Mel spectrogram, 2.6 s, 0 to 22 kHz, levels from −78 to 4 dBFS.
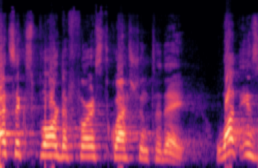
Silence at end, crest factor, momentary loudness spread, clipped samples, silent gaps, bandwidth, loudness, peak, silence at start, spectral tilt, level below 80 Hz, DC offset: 0 s; 12 dB; 10 LU; 1%; none; 17.5 kHz; -12 LUFS; 0 dBFS; 0 s; -4 dB/octave; -52 dBFS; under 0.1%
